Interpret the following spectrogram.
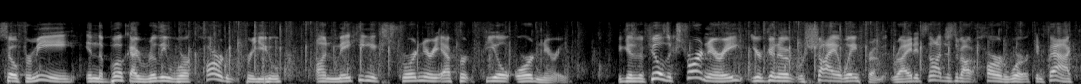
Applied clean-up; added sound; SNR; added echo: none; Applause; 18 dB; none.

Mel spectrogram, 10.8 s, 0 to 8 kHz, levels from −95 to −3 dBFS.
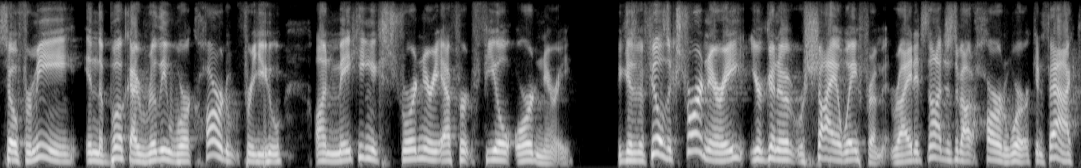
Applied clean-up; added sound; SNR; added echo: none; none; none; none.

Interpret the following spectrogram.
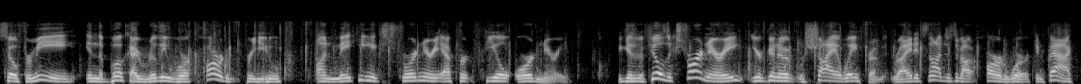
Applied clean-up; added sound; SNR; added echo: neural mask model RNNoise.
